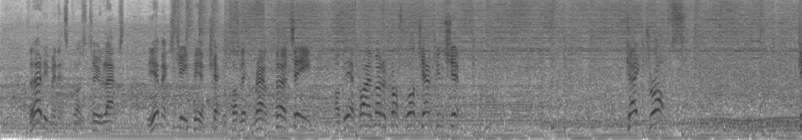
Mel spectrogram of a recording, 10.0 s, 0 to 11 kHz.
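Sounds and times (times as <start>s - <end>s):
motocross engines revving: 0.4s - 10.0s.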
